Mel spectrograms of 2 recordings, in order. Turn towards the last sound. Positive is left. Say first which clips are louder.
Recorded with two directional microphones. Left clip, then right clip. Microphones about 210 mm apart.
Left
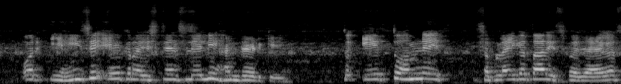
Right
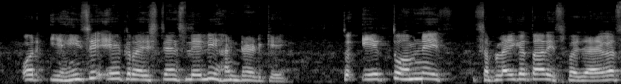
# right 7 dB
turn(degrees=-55)  # may be behind; listen again after turning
